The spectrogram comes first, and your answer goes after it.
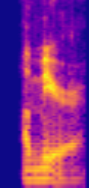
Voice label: "emir", American

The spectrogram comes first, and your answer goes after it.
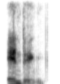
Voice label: "ending", Indian

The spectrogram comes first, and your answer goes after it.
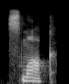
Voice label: "smock", Indian

